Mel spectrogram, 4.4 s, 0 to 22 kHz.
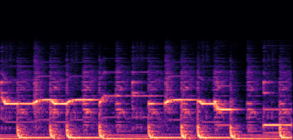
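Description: Music played through a home-built power amplifier with an MCRD V3 driver board under test: heavy, deep bass and regular drum hits about twice a second under a held melody line that steps between notes.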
